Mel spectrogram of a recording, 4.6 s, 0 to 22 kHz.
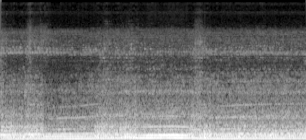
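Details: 2001 Toyota Corolla XEi pulling away in first gear: low, uneven rumble from the lower front that swells on acceleration, like a loose gear; owner hopes it is not the gearbox, cause undiagnosed; front-end rumble.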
